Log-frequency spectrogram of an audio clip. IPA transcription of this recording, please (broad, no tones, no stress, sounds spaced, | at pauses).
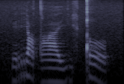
ɪ r i dˤ aː j i x ǃ o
